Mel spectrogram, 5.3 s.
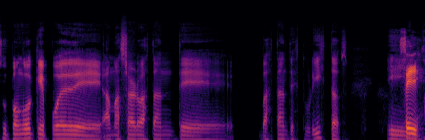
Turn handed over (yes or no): no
